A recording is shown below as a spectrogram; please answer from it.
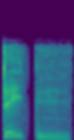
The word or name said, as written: Dayton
